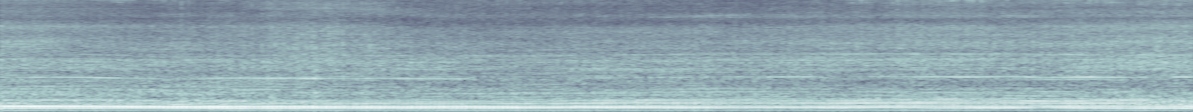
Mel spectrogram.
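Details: Honda HRX mower, first cold start of spring with choke and throttle set; steady, even low chugging with no knocks or surging; normal idle.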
